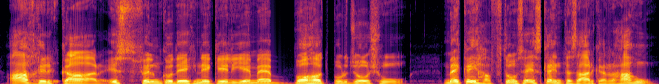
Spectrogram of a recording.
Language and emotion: Urdu, happy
